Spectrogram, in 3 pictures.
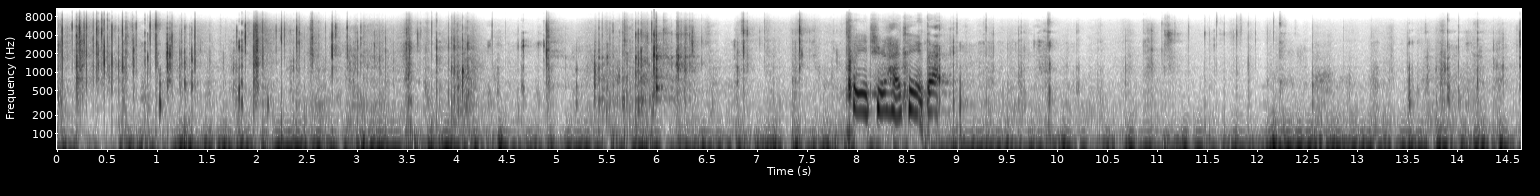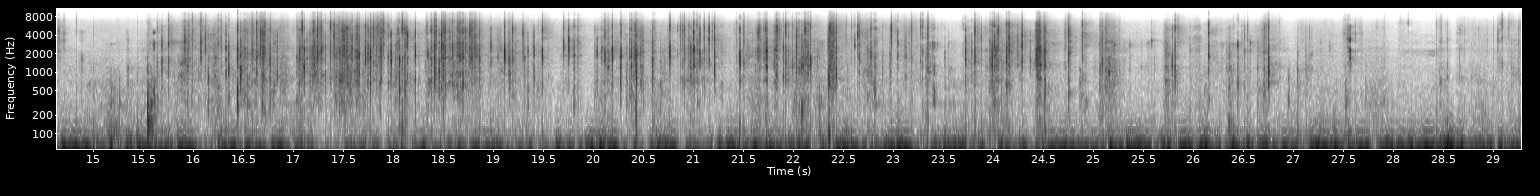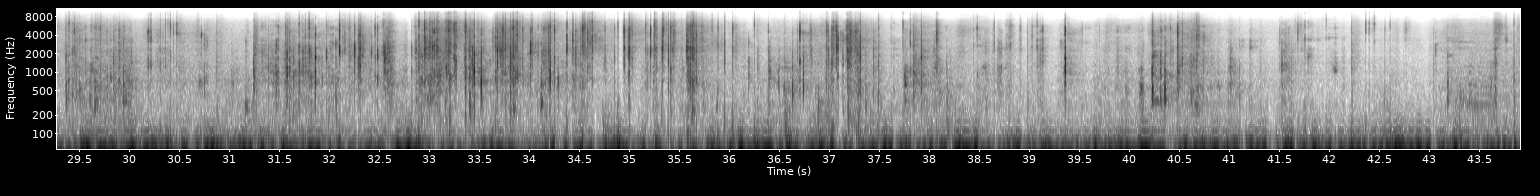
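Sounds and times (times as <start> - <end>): candy wrapper crinkling: 0.0 - 7.6, 15.5 - 27.7, 28.9 - 43.9.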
